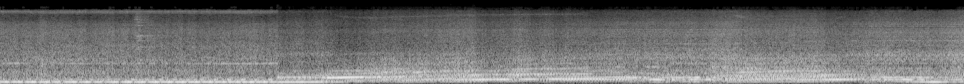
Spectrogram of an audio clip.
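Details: Ford New Edge Mustang, formerly a V6, swapped to a Ford Performance Coyote "Aluminator" crate V8 with a CobraJet intake and strapped down for tuning. Smooth deep idle winds cleanly up into strong, rising revs and drops back evenly, with no knocks or misses. Healthy revving.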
